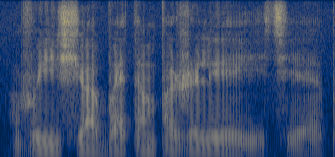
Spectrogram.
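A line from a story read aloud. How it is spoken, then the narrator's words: Hiss. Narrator (Russian): прошипела она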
